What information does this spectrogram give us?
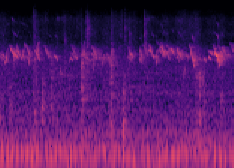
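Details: Dyed poultry chicks, said to be thirsty, peep busily while drinking water: shrill, quick chirps tumbling over one another, plus soft low rumbling background.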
